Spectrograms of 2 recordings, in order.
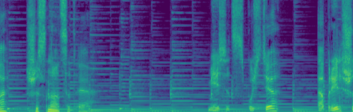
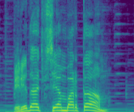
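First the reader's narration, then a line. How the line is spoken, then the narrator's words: Shouted. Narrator (Russian): крикнул Святослав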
